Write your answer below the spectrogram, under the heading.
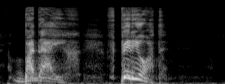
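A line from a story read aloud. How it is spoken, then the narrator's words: Whisper. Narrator (Russian): он прошептал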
